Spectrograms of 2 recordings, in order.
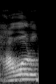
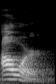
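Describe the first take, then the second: First: The word starts with an audible h sound. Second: The word starts with a vowel, no h. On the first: The speaker calls it wrong. "এটা কিন্তু হাওয়ার উচ্চারণ করবো না" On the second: The speaker calls it right. "কি উচ্চারণ করবা, আওয়ার"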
